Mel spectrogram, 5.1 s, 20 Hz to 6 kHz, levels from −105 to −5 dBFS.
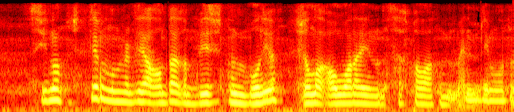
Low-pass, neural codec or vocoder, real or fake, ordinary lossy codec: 5.4 kHz; autoencoder, 22.05 kHz, a latent of 192 numbers a frame, VITS, trained on many speakers; fake; AAC, 24 kbps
